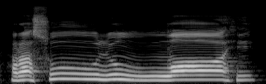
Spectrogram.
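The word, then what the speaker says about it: Расулуллахи: И поэтому получается Расулюллахи, лахи, а не ло, звука о нет.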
